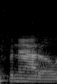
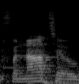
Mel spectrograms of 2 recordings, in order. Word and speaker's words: Finato: the final finato region i keep saying fanato and i said earlier today that i would need i need to change it change my pronunciation to finato because that's that would be the official uh pronunciation of it but yeah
